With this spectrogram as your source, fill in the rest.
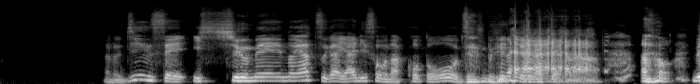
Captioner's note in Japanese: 笑い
